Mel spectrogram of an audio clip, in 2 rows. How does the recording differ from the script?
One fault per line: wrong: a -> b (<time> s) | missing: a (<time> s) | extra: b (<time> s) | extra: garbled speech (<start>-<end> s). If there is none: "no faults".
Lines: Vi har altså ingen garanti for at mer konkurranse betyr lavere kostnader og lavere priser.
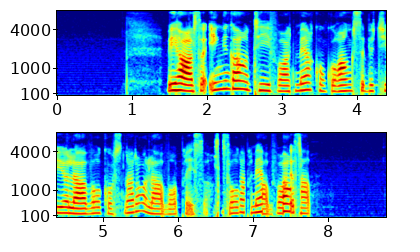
extra: garbled speech (6.5-7.8 s)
